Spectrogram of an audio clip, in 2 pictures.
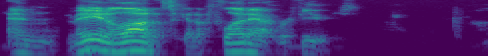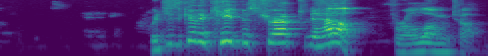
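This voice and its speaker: A man hosting a review show, rambling and excitable as he wraps up the episode with plugs. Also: on the high side, brisk, rough recording. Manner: rambling and excitable, with sound-effect noises. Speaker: host. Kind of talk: casual episode wrap-up with plugs.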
